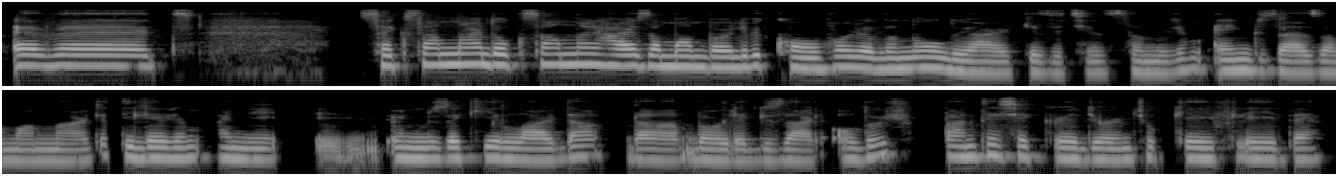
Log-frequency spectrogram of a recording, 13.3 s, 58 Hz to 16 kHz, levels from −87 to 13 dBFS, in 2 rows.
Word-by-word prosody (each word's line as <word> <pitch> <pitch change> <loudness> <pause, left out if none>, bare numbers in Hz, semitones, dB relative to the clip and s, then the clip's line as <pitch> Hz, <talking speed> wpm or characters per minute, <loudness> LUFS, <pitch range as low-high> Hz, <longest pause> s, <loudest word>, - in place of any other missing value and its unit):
Evet, 230 -1 +4 0.8
80'ler 250 +2 +1
90'lar 250 +1 +2
her 230 -1 +6
zaman, 220 -2 +3
böyle 210 0 +4
bir 230 - 0
konfor 205 +1 +2
alanı 195 0 +3
oluyor 185 -6 +3
herkes 150 0 -3
için 150 +1 -8
sanırım, 155 +3 -6
en 170 +1 +1
güzel 160 -2 0
zamanlardı. 150 +1 -4
Dilerim, 175 0 +1
hani, 165 -2 -2 0.2
iii, 95 -2 -7
önümüzdeki 175 +1 0
yıllarda 170 +4 0
da, 155 -1 -1
böyle 155 -2 -1
güzel 150 -1 -4
olur. 195 +7 -4 0.2
Ben 190 0 0
teşekkür 190 -3 -2
ediyorum 165 -1 0
çok 175 +2 -9
keyifliydi. 165 -1 -2
175 Hz, 135 wpm, -30 LUFS, 160-210 Hz, 0.8 s, her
